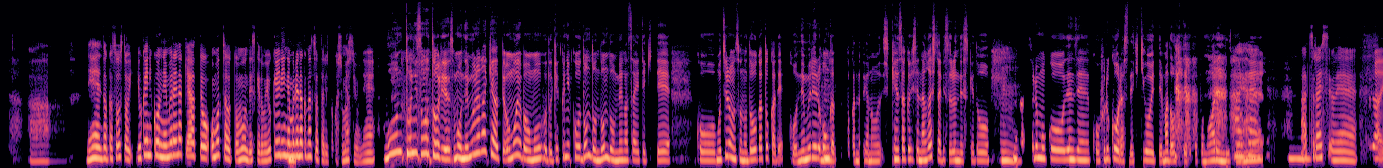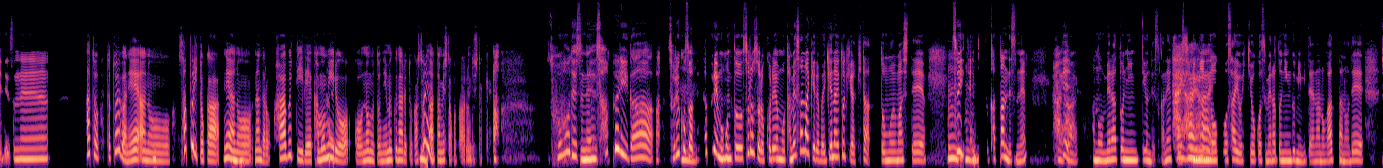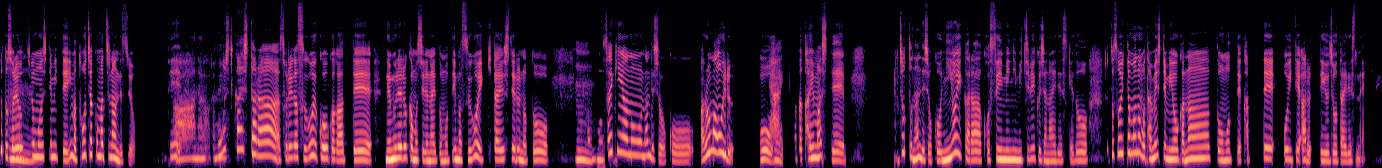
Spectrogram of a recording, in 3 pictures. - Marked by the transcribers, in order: laugh; other noise; other background noise
- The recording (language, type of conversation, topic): Japanese, advice, 眠れない夜が続いて日中ボーッとするのですが、どうすれば改善できますか？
